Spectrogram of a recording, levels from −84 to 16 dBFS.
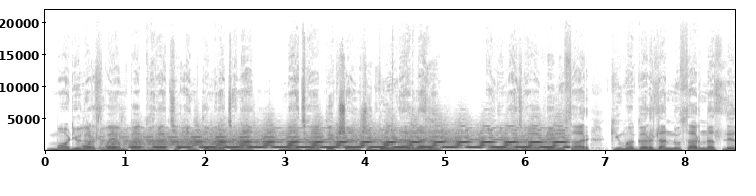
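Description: A feedback loop formed between two devices on the same call in one room, so this speech clip carries a feedback howl from 0.35 to 6.67 s. The tone builds around 500 Hz, pulses roughly every third of a second, and peaks about 6 dB above the speech.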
